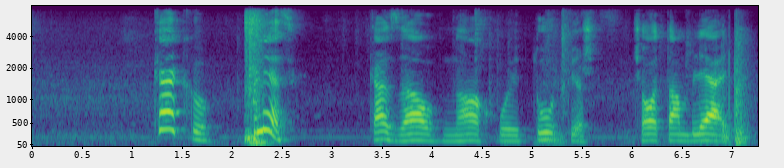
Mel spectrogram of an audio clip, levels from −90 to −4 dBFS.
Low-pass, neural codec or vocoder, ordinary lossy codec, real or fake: 7.2 kHz; none; Opus, 64 kbps; real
